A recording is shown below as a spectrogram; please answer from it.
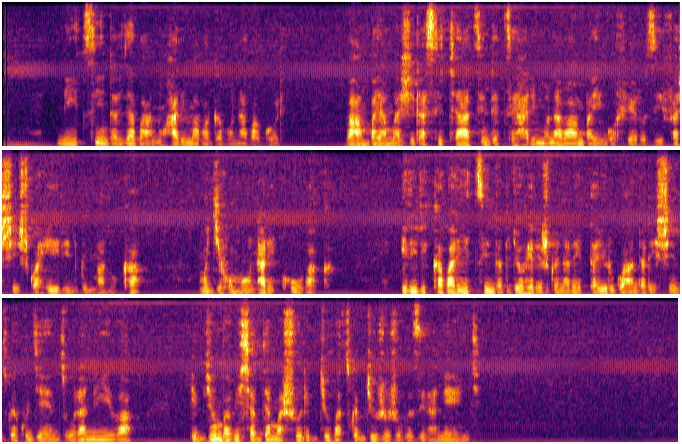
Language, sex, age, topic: Kinyarwanda, male, 25-35, education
